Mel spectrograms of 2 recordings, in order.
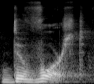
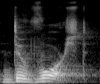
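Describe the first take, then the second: The two takes are said the same way.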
